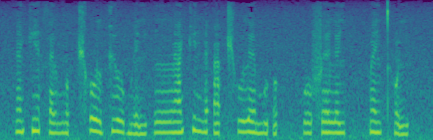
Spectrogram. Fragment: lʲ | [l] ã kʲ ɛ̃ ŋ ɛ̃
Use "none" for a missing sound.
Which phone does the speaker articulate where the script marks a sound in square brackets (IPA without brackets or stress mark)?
lː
